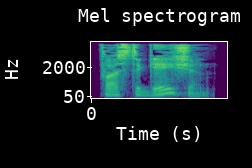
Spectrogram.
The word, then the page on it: fustigation: British English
